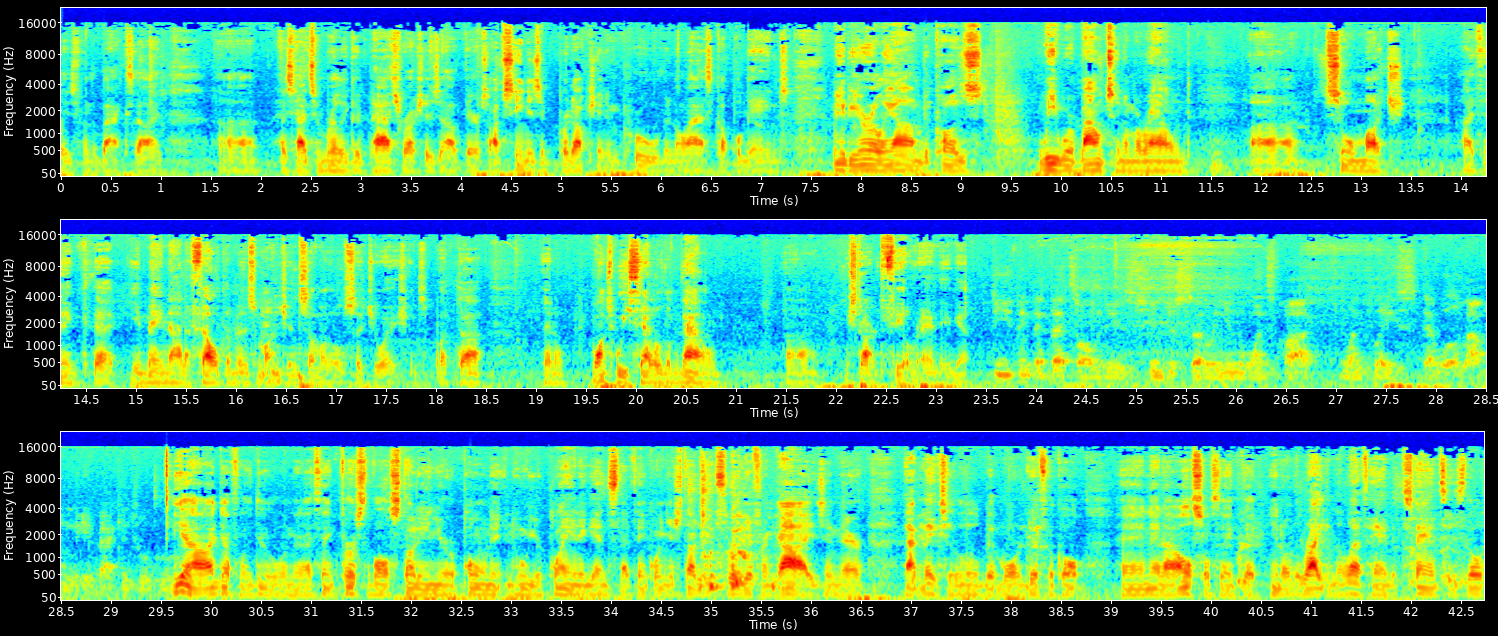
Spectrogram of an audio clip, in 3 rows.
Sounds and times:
Speech: 0.0s - 1.0s, 1.6s - 9.2s, 9.8s - 11.3s, 11.9s - 13.4s, 14.0s - 20.8s, 21.5s - 42.7s
Inside, small room: 0.0s - 42.7s.

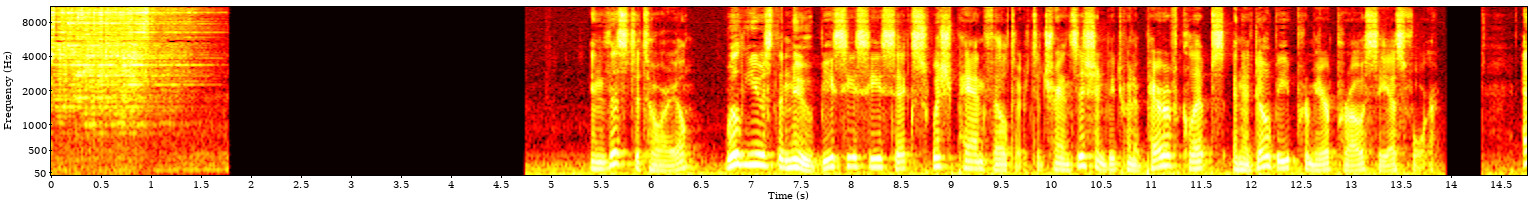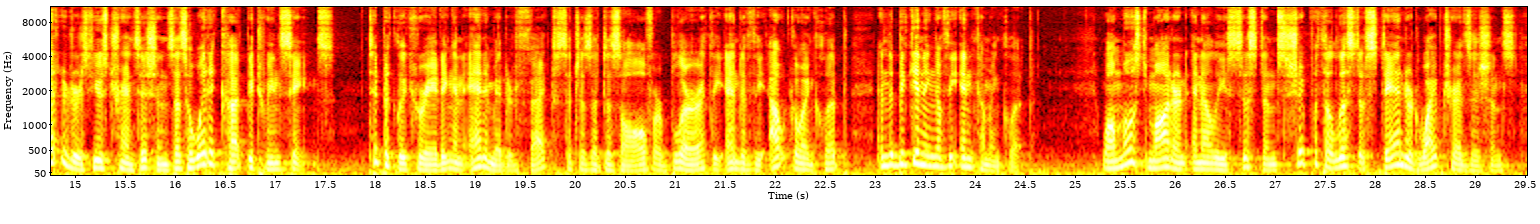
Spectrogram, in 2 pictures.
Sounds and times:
Speech: 5.4s - 14.0s, 14.7s - 24.6s, 25.2s - 29.5s.

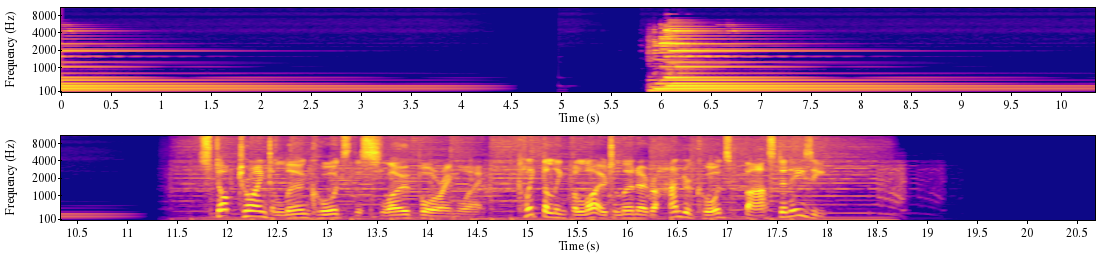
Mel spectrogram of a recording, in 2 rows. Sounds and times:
Speech: 11.7s - 18.0s.

